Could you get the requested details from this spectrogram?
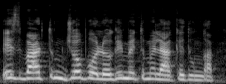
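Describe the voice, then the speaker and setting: Grumpy storybook dad, stern and scolding, woman doing it, high gravelly voice. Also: fast talker.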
